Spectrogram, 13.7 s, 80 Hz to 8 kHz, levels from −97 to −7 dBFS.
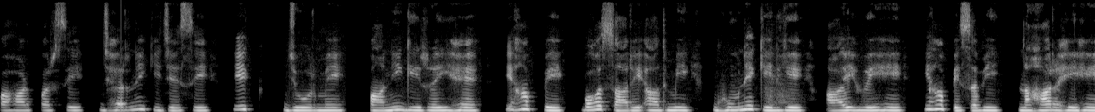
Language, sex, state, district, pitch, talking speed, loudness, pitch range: Hindi, female, Bihar, Saran, 210 Hz, 130 wpm, -29 LUFS, 205-220 Hz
